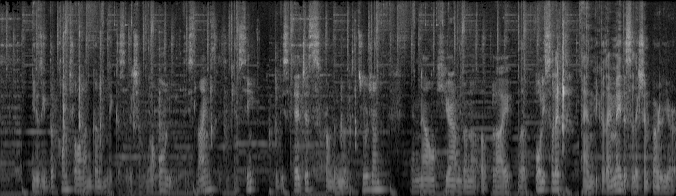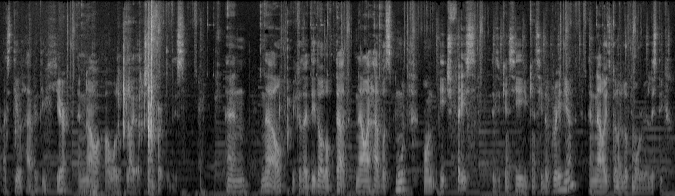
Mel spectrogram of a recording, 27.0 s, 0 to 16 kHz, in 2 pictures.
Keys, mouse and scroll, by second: 0.7 ctrl+click, 1.4 middle click, 2.8 alt+middle click, 4.1 F3, 5.4 F3, 10.8-11.6 typing, 11.6 click, 12.2 middle click, 13.7 F3, 15.6-16.5 typing, 16.5 Return, 18.8 click, 19.1 middle click, 19.2 F3, 20.5 middle click, 21.0 click, 21.7 alt+right click, 22.8 right click, 25.1 alt+middle click.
